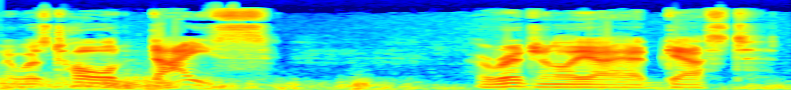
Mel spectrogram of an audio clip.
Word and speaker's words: Dyess: back at the Welcome Center I asked the pronunciation it was told dice originally I had guessed daya's but dice is what they stated here's the water tower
